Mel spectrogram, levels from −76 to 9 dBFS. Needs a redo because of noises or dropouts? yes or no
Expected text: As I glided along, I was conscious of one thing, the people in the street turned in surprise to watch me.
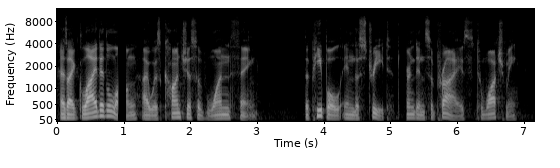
yes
